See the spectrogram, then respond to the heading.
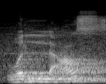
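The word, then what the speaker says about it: والعصر: Wal 'asr sama ya. Jadi ra-nya juga disukunkan. Hanya saja dia tidak dibaca sempurna.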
